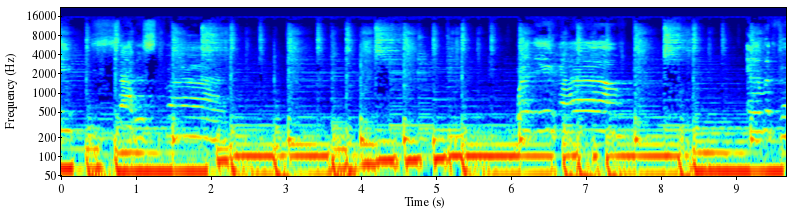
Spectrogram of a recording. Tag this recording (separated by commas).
Music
